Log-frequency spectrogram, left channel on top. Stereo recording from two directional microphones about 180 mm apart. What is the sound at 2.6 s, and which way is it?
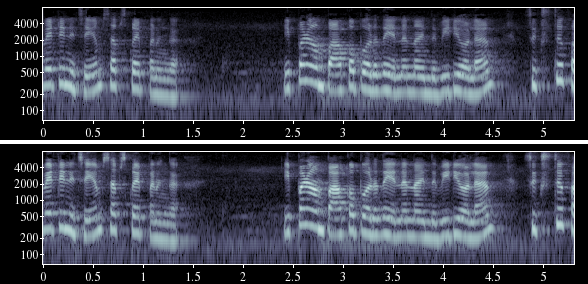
A woman's voice, 5° right (ahead or behind).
